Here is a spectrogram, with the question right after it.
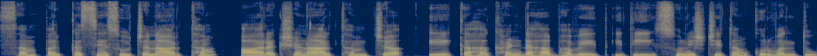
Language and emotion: Sanskrit, neutral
